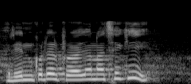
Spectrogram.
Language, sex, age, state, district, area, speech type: Bengali, male, 45-60, West Bengal, Jhargram, rural, read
